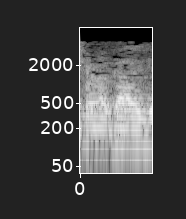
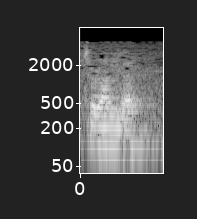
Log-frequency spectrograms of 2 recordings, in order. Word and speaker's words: Turanga: And then when you say Turanga, you have to stick the N in there for. Is a pronunciation. Tura is another name for a horse. Nri Tura. Turaga. I mean, Turanga.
